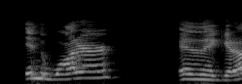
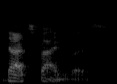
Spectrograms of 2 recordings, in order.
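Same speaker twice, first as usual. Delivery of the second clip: whispered aside; 8 semitones lower, 12 dB quieter than usual. Real, not acted. Whispered aside after Vader bit.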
